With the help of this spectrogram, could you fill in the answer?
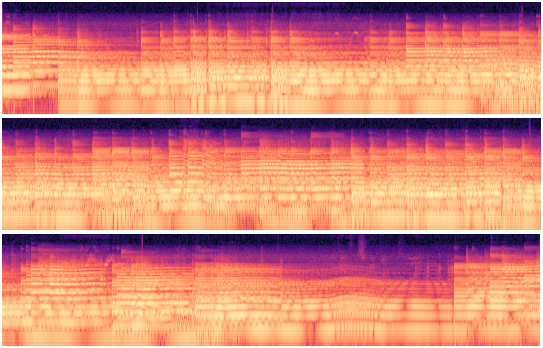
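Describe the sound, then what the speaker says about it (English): Electric guitar run through a Madbean Total Recall kit, a clone of the EHX Deluxe Memory Man, switched to vibrato. Sustained chords and melodic lines waver in pitch and stay loud and steady throughout, with no voices. "And then if you flick it to the other position, you get the vibrato sound."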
